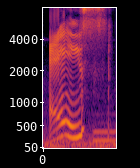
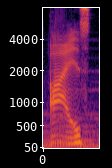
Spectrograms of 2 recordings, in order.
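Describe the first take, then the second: First: The name rhymes with 'ace'. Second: The name rhymes with 'eyes'. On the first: "she was like, Ace?" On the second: "I pronounced it as Eyes"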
